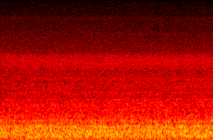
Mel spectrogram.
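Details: Rooftop RV air conditioner with the A/C silencer fitted ("after"): smooth, low, steady rush of airflow with no buzz or rattle; quiet normal operation.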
